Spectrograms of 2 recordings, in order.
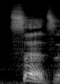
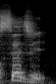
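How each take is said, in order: First: It is read the Chinese way, 'tsuzu'. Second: It is read as Japanese romaji, 'seji'. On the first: "中国語だとツーズって読みます" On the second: "日本語のローマ字式に読むと"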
